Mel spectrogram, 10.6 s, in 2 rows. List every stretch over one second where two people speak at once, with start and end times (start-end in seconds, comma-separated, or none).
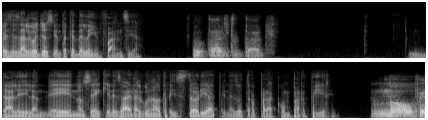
none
